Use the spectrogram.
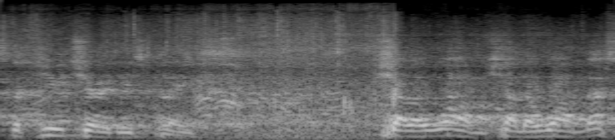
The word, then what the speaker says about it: Shalom: Shalom, shalom.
